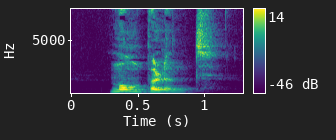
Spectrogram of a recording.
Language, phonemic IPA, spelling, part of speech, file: Dutch, /ˈmɔmpəlɛnt/, mompelend, verb / adjective, Nl-mompelend.ogg
- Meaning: present participle of mompelen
